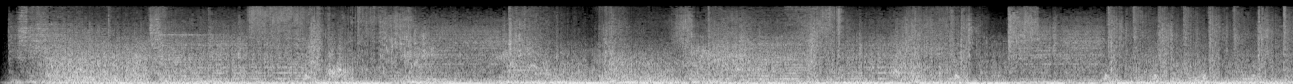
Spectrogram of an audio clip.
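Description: Loud action-film soundtrack: dramatic music with heavy booming hits and impacts, starting abruptly and running densely throughout.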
